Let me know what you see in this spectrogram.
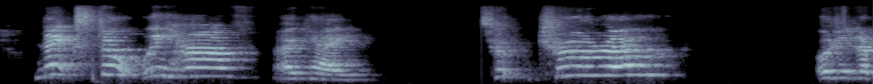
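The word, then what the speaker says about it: Truro: you very much next up we have okay churro or did I pronounce that wrong as well nope that's right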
